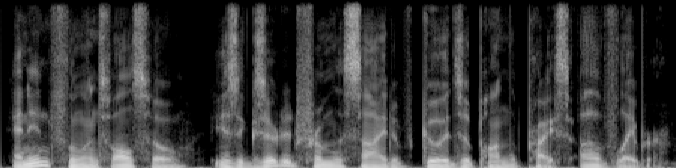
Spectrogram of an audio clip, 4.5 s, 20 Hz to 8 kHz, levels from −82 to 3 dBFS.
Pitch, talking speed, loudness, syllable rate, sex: 95 Hz, 200 wpm, -17 LUFS, 5.5 syllables/s, male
